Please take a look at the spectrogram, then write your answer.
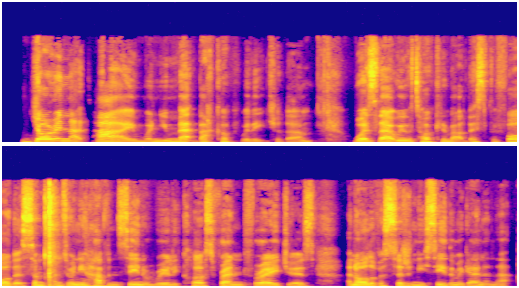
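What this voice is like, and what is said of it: Northern English accent. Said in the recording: “As you can tell, I'm really northern”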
